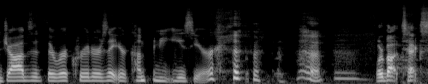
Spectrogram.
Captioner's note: laughs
